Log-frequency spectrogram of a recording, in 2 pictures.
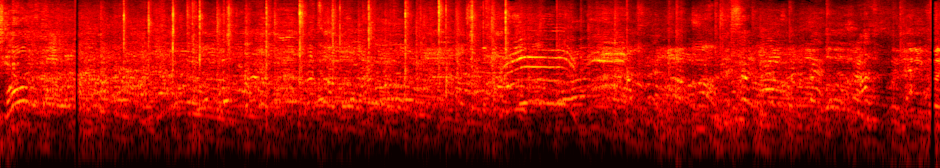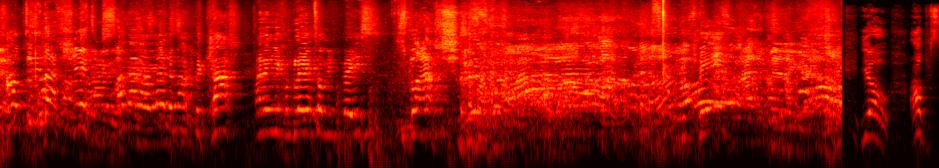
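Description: A crowd of young men cheers, laughs and shouts in an echoing room.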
